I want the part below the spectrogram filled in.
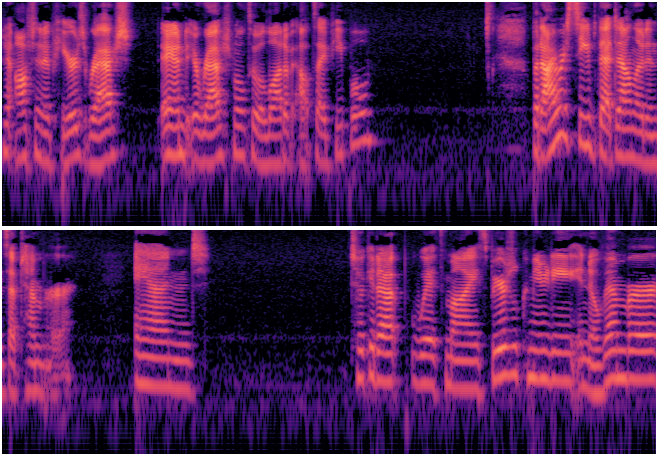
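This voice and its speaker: The speech is bright and sharp in tone, at a moderate pace with ordinary pitch variation. Long, frequent pauses come through in a very clean recording with a silent background. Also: woman, fairly low pitch for a woman. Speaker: vlogger. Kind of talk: casual monologue. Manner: animated.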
